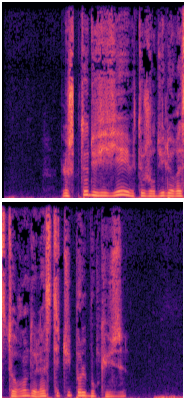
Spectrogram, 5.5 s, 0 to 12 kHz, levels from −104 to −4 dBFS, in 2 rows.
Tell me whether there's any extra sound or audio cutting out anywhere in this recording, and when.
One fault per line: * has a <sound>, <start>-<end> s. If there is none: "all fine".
* has a dropout, 1.1-1.1 s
